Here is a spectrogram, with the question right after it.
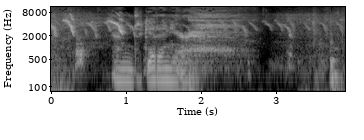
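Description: Hen clucking near a close human voice, a Black Copper Marans mother moved into an outdoor pen with her five chicks; soft repeated clucks run under and between the speech.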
